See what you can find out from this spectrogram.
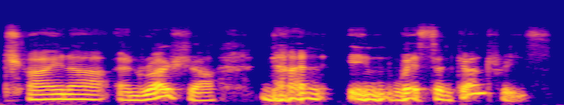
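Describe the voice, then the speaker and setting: Slow-talking older man, English speaker. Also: on the high side, big pitch swings, a crowd in the background. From Switzerland. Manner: halting, repeats words while searching for phrasing. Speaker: retired military intelligence analyst, interview guest. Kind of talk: spontaneous geopolitical commentary in English.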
